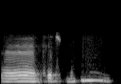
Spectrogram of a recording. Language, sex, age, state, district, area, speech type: Nepali, male, 45-60, West Bengal, Kalimpong, rural, conversation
